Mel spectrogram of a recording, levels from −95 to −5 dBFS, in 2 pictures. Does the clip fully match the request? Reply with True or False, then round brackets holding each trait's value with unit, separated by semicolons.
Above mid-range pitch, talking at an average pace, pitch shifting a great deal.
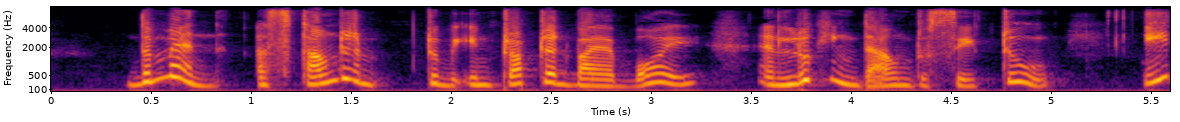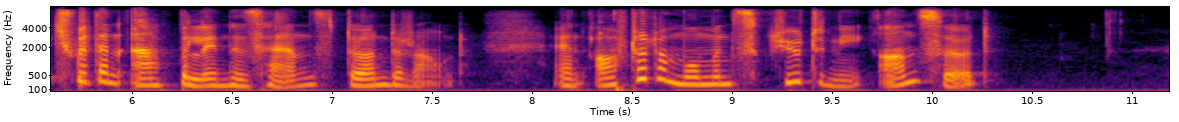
True (220 Hz; 160 wpm; 6.7 semitones)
